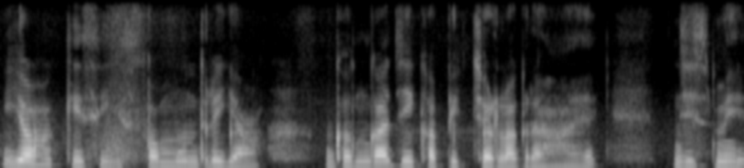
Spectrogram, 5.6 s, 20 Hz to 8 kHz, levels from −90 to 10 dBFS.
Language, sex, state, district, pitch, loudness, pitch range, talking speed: Hindi, female, Bihar, Vaishali, 205 Hz, -21 LUFS, 195-220 Hz, 140 wpm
